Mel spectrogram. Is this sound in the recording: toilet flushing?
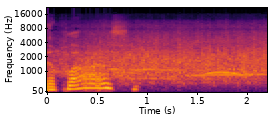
no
